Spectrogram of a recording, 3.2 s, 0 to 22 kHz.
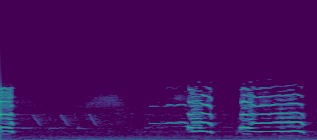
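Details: Bald eagle eaglet at its nest, June 23, 2021, squabbling with its mother for a fish it will not share. A sharp squeal, a few soft falling chirps, then two strong, ringing, high-pitched squeals.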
